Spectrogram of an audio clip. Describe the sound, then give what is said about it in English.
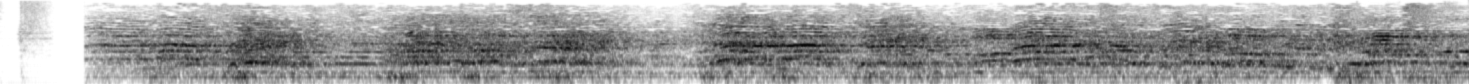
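Hundreds of protesters rally at Michigan's capital against stay-at-home and lockdown orders, many heavily armed. Their dense, loud roar of shouting voices starts abruptly after a short pause and stays steady throughout. “That is the sound of what it was like in the capital of Michigan yesterday, where hundreds of heavily armed people in some cases gathered to protest the stay-at-home orders and the lockdown situation.”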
